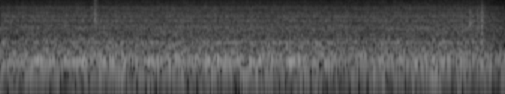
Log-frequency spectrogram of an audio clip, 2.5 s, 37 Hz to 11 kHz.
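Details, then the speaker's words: 2003 Mitsubishi Eclipse GTS Spyder, 13k miles, 20 years old: the AC blower gives an even whoosh and low hum with no rattles or squeals, blowing cold air; the AC works normally. "it is the the bit that's coming out is [Music] cold so our AC is working and it worked for me before"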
